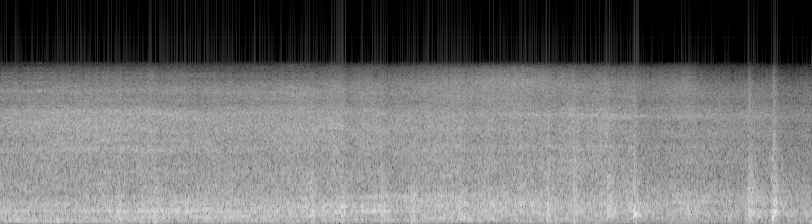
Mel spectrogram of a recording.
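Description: Passenger coaches of a departing regional train rolling past a platform at low speed, with a steady rumble of wheels on rail and a few sharp clacks near the end.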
